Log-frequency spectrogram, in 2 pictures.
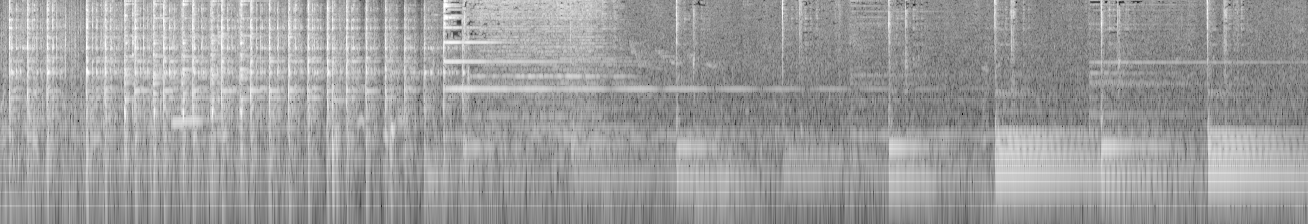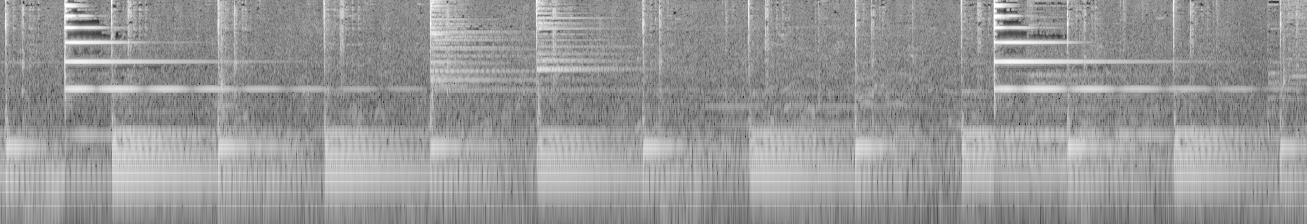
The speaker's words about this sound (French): des micro-casseroles, des boîtes à thé. Une espèce de set avec plein de boîtes de conserve, boîtes à sardines et des petits, espèces de petits marteaux, des petites billes de caoutchouc, j'ai l'impression, qui vont taper sur toutes sortes d'objets.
